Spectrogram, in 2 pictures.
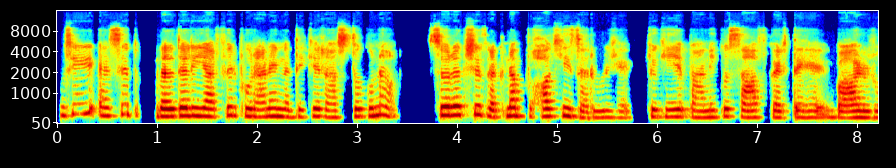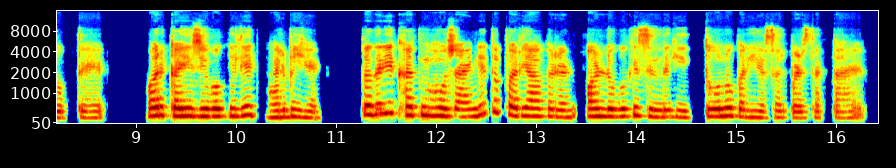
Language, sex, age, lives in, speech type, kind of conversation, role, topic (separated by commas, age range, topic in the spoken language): Hindi, male, 55-59, India, read, expert-assistant, expert, क्यों नदियाँ मोड़ लेती हैं, इसे हम गली में बहती बारिश के पानी से कैसे जोड़कर समझ सकते हैं?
